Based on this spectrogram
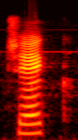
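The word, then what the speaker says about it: cheque: uh you can write check c h e q u e here q u is here U is silent check and unique u n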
